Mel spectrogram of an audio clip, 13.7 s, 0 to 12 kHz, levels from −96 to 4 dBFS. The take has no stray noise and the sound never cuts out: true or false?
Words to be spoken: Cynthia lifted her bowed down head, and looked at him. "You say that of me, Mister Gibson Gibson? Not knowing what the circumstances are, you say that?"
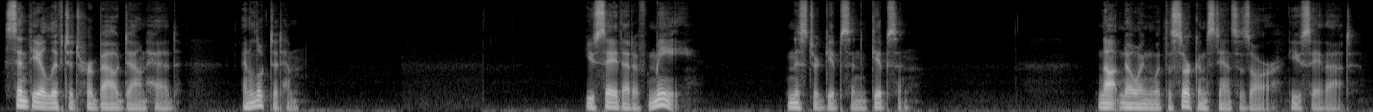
true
